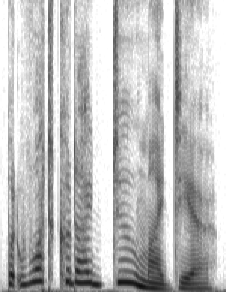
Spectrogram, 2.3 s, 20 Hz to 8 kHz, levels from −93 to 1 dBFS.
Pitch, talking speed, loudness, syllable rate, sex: 215 Hz, 185 wpm, -15 LUFS, 3.4 syllables/s, female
